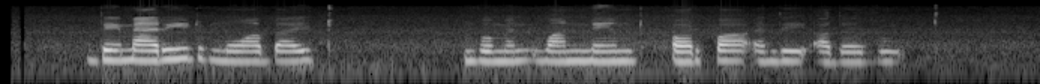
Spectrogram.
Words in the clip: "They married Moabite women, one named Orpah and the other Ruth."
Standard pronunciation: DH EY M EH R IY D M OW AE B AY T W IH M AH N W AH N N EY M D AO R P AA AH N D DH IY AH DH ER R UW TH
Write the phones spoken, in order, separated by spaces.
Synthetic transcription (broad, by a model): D EY M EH R IY D M OW AE B AY T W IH M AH N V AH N N EY M D AO R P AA AH N D IY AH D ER R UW T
